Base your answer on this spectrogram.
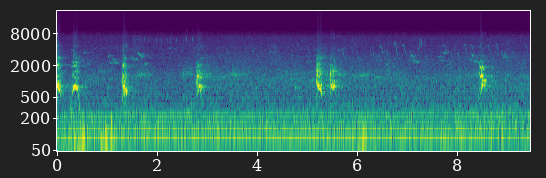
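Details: Playful 7.5-week-old Sheltie puppies romp in a garden alongside shelties and Sheltie-Cocker mixes, May 2012; sharp isolated barks and yips spaced a few seconds apart, with faint squeaky whimpers between them over low background hum.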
